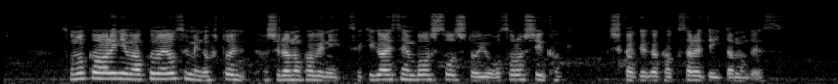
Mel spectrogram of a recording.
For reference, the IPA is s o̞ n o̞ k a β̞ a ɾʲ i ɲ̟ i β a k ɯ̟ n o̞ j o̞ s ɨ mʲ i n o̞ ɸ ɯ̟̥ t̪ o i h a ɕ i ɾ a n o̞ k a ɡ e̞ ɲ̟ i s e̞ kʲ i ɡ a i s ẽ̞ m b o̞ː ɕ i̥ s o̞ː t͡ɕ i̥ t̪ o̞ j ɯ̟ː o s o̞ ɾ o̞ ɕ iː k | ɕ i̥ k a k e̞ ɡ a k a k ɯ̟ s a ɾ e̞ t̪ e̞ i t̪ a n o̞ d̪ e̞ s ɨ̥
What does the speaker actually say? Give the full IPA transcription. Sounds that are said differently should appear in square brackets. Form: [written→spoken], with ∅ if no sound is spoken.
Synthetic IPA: s o̞ n o̞ k a β̞ a ɾʲ i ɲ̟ i β a k ɯ̟ n o̞ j o̞ s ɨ mʲ i n o̞ ɸ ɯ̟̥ t̪ o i h a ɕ i ɾ a n o̞ k a ɡ e̞ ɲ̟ i s e̞ kʲ i ɡ a i s ẽ̞ m b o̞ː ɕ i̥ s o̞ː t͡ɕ i̥ t̪ o̞ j ɯ̟ː o s o̞ ɾ o̞ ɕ iː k | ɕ i̥ k a k e̞ ɡ a k a k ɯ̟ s a ɾ e̞ t̪ e̞ i t̪ a n o̞ d̪ e̞ s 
